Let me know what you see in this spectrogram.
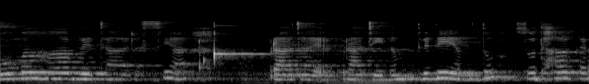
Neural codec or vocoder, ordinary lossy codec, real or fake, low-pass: none; none; real; none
